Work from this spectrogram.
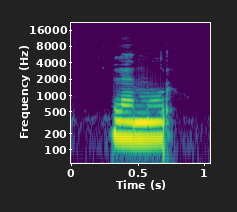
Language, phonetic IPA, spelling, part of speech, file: Polish, [ˈlɛ̃mur], lemur, noun, LL-Q809 (pol)-lemur.wav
